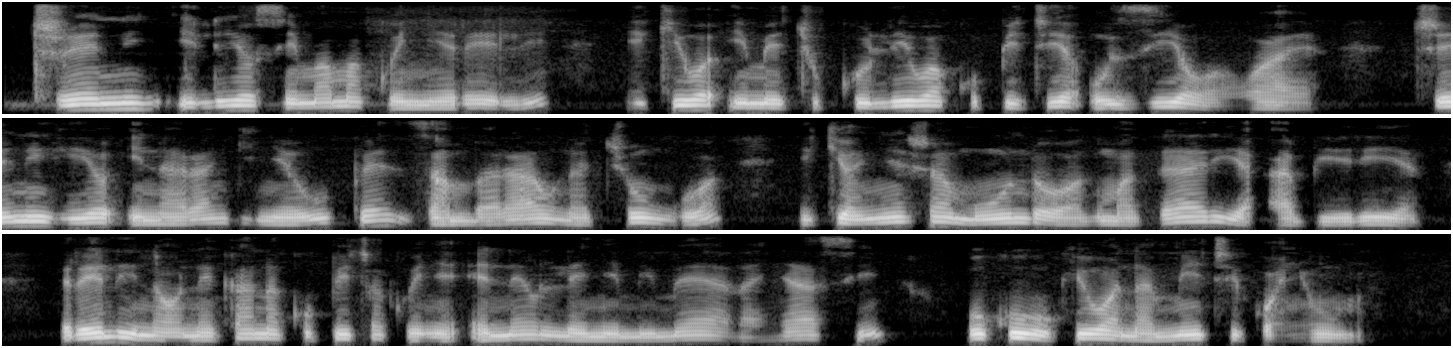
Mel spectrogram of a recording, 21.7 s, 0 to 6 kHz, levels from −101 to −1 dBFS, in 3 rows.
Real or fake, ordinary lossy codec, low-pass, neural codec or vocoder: real; AAC, 48 kbps; 5.4 kHz; none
